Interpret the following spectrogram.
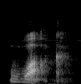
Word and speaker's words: walk: Walk, walk, walk. No pronuncia la L aquí.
